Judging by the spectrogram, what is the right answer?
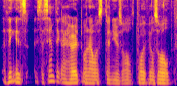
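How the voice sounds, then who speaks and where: Man with a dark, gravelly voice. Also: medium pitch, a little fast. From Yemen. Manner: polite, direct questioning. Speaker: audience member asking a question.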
